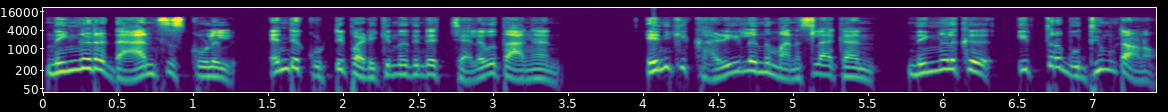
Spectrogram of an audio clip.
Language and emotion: Malayalam, disgusted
